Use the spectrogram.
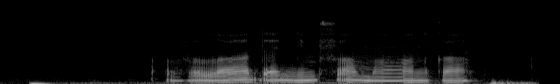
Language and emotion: Russian, sad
